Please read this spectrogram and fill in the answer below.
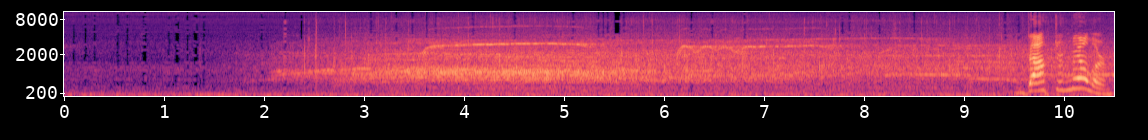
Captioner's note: applause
